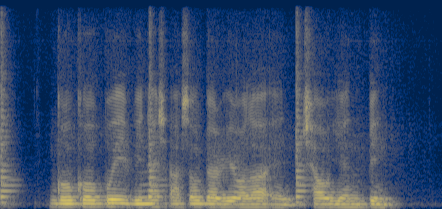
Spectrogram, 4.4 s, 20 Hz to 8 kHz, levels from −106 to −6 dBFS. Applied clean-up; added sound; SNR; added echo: neural mask model RNNoise.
